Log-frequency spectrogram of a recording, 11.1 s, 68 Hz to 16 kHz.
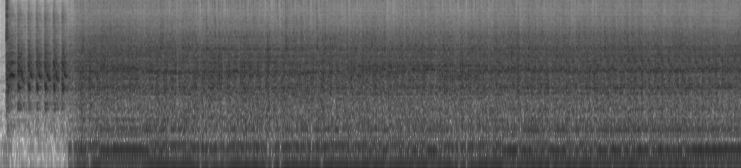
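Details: Honda CBR 1000F SC24 after standing a few weeks: about a second of uneven cranking chugs, then it catches weakly and settles into a steady idle; hard starting after standing, worse the longer it sits, cause not confirmed.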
